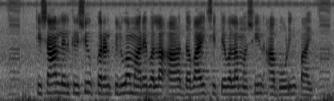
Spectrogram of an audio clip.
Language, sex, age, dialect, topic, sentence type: Magahi, female, 31-35, Western, agriculture, statement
